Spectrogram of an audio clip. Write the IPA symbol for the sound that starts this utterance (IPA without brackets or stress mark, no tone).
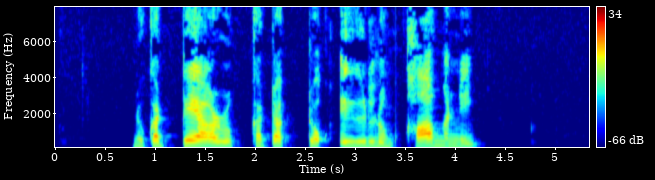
n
